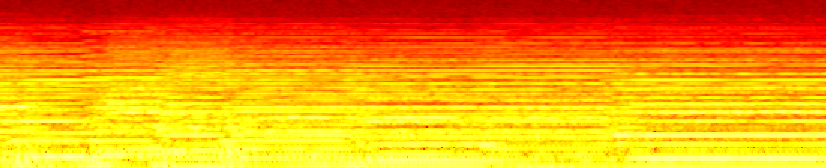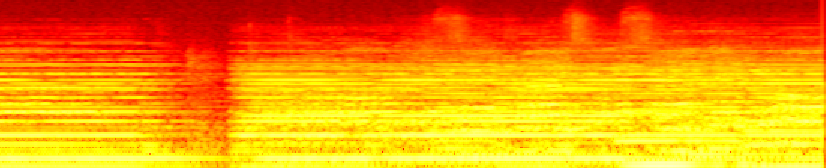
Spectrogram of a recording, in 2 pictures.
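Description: Organ playing slow, sustained chords, breaking off briefly about eight and a half seconds in before going on.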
